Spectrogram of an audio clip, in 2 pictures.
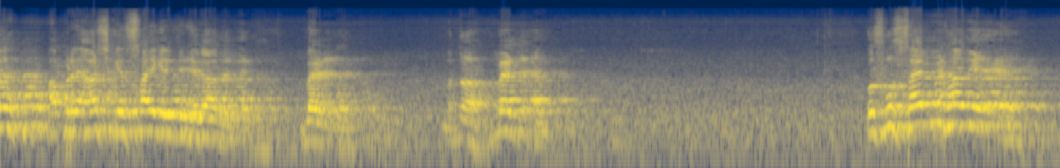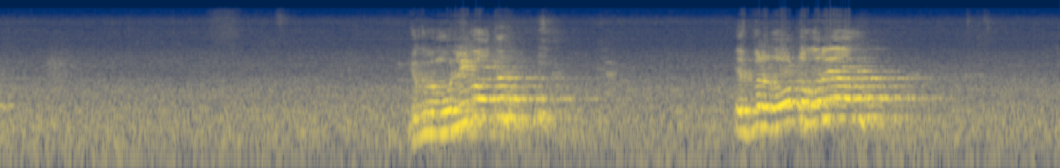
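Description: A middle-aged man speaks slowly and calmly through a microphone, with long pauses.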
